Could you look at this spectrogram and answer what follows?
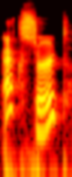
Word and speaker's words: excerpt: You are going to read an excerpt from a novel. So remember, the P is silent in excerpt. Excerpt.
